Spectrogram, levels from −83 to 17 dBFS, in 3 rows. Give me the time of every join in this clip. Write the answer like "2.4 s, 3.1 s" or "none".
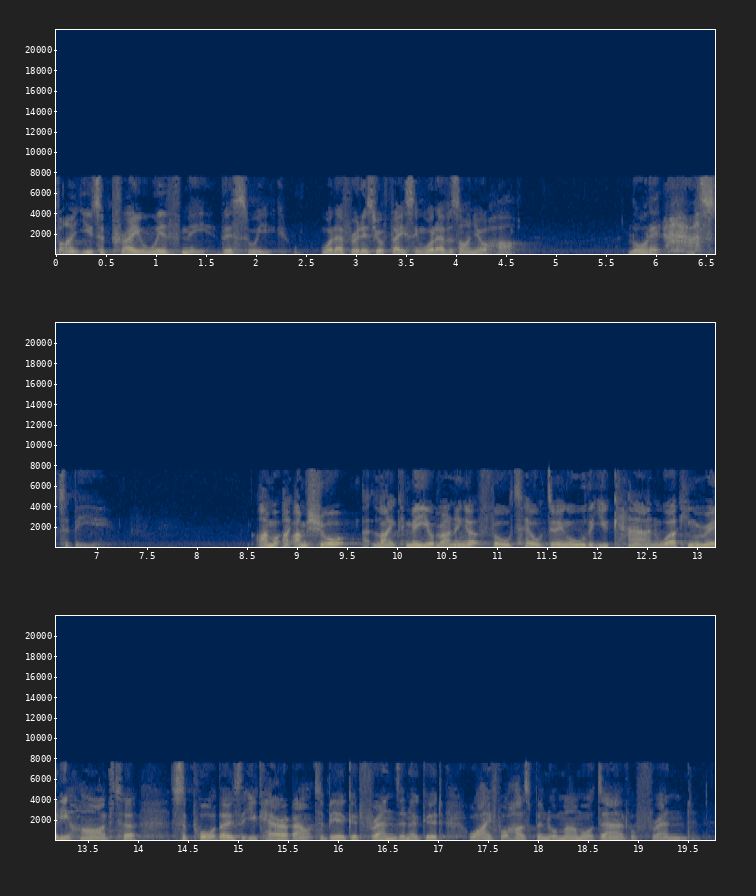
8.9 s, 10.4 s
